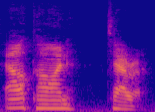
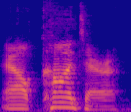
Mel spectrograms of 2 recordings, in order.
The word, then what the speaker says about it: Alcantara: Actually, it's AL-KON, all capitals. That would be the enunciation where you put emphasis on that. Alcantara.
